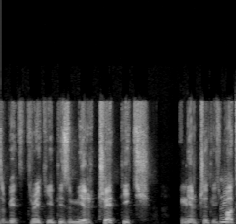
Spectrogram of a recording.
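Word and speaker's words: Mirčetić: It is Mirich.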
